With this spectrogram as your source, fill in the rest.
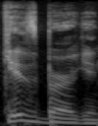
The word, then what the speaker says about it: Gisbergen: I was listening to the video to figure out how to pronounce it. Still haven't quite got it yet. Is it Shane Van Gisbergen? Gisbergen, yes.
